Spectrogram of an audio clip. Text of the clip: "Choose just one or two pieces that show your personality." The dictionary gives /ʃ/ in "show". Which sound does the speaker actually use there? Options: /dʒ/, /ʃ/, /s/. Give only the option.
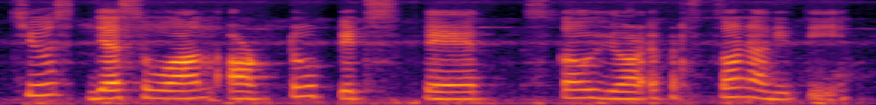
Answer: /s/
